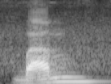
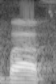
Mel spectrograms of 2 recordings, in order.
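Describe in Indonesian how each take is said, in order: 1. Suku kata ini berakhir dengan bunyi m. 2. Suku kata ini berakhir dengan bunyi p. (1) "biap ini berubah menjadi m, bukan p lagi ya" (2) "kalau begini tetap dibacanya bab"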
